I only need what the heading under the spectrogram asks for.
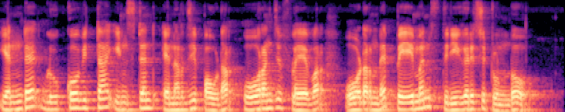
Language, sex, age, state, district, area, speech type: Malayalam, male, 30-45, Kerala, Kottayam, rural, read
